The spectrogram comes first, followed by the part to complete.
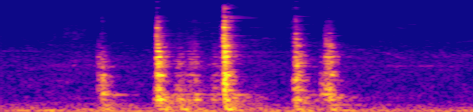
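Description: Steel L-shaped retaining pin clinking against the weight distribution hitch's steel trunnion bar bracket as it is worked into place by hand. There are about six light metallic clicks within a second or so.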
